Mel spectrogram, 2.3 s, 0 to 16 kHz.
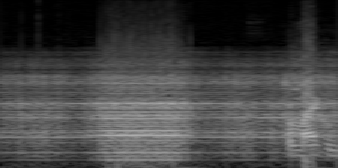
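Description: Static hiss from a 1950s Zenith Trans-Oceanic tube radio's speaker while it is tuned between stations, with steady hum tones running under the noise.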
